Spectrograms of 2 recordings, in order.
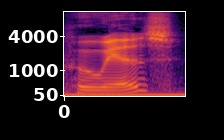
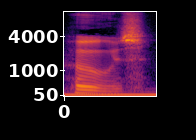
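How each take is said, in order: First: Both words are said fully and separately. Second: The words are shortened into one syllable. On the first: "the full form" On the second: "the contraction"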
